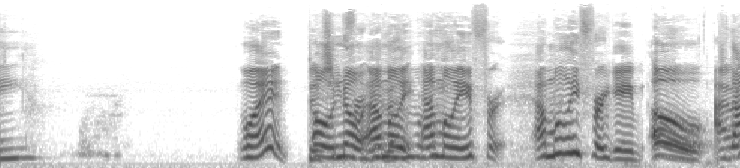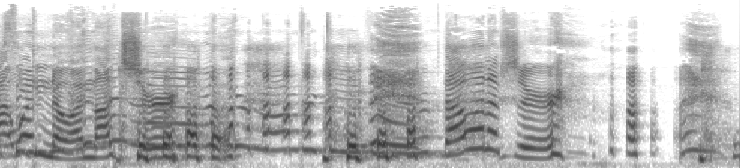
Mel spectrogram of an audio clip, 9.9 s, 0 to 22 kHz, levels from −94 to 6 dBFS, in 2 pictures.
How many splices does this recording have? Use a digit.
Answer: 1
